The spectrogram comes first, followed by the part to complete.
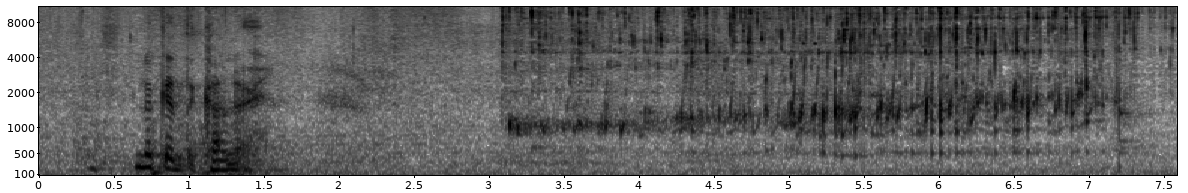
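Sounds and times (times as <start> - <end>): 
speech: 0.3 - 1.6
water pouring into a glass of arak: 3.1 - 7.5.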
